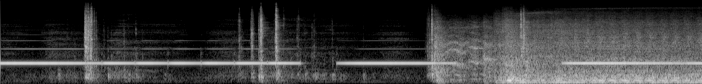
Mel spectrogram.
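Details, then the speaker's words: 1998 Jeep Grand Cherokee police-auction vehicle after fuel tank replacement: chime, short crank, then catches and settles into even idle with no motor clatter, oil pressure good and charging; normal start and idle. "so it's running under its own power on its own fuel well that's a serious bonus i don't hear the motor clattering that's also a bonus"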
